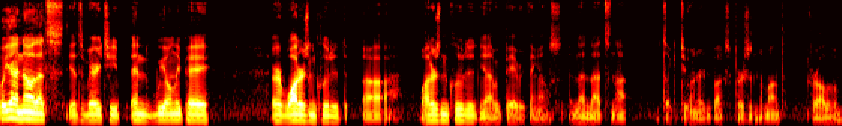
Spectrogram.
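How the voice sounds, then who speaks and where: With a plain, everyday voice, a man speaks at a fairly low pitch and a fairly quick pace, his lively intonation marked by big swings in loudness, in a dry, close sound with no echo. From born in Kansas, moved in fifth grade. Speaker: podcast host. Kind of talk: casual chat.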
